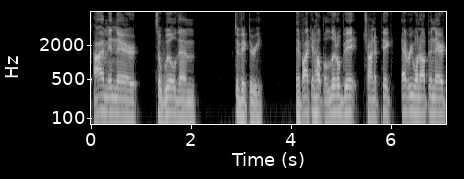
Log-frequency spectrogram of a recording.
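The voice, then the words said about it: Slightly hoarse voice. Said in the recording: “you can hear my voice is a little hoarse.”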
